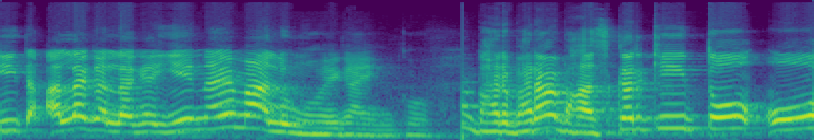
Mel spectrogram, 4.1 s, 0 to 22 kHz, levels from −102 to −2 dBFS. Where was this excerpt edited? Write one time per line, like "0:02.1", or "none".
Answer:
0:02.2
